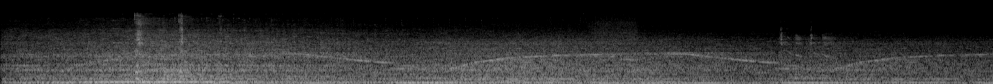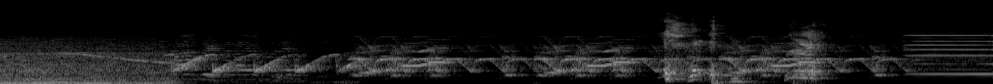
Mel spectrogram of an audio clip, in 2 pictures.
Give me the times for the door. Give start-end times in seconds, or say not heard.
not heard.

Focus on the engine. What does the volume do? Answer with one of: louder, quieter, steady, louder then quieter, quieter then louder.
quieter.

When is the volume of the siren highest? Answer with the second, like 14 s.
5 s.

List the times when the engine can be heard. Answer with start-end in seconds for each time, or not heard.
0.0-6.4.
